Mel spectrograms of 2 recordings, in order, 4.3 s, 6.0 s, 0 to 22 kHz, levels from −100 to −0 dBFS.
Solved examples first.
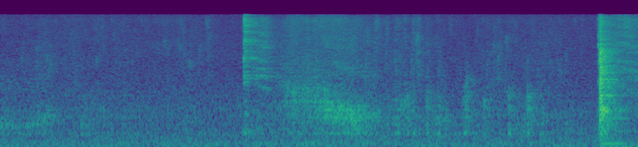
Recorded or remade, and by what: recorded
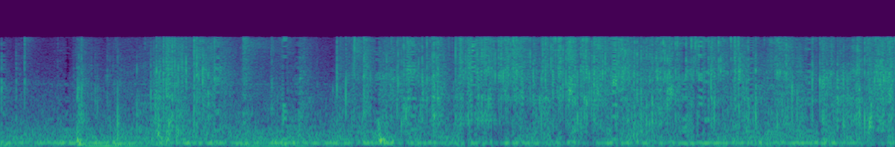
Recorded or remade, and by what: recorded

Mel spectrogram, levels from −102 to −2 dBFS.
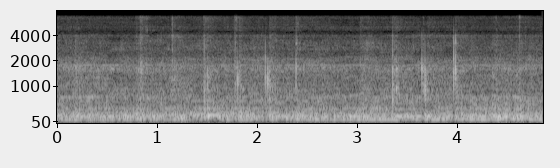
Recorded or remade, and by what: remade, codec, SNAC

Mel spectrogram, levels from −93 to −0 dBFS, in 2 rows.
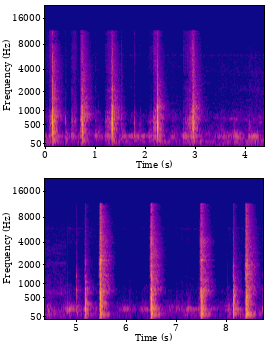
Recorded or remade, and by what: recorded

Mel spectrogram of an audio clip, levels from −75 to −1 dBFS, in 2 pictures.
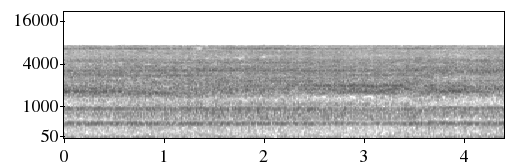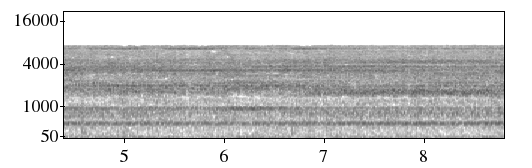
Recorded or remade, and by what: remade, vocoder, Vocos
